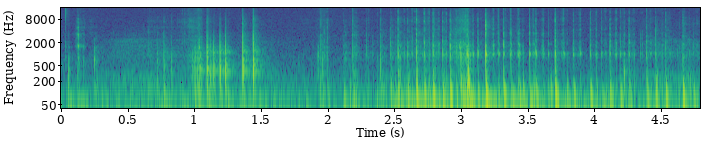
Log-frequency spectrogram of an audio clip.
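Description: A small, hollow, red patterned cardboard gift box with a purple lid is held in the hands close to the microphone while fingertips and nails tap and scratch the box and lid. The result is soft, irregular bursts of dull, low thumps and dry scratching that grow busier in the second half, over a faint steady tone.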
